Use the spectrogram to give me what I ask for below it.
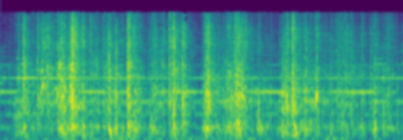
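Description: Rummaging through luggage to pick out a cassette tape, with rapid, uneven clattering and clacking of hard plastic cases and rustling throughout.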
